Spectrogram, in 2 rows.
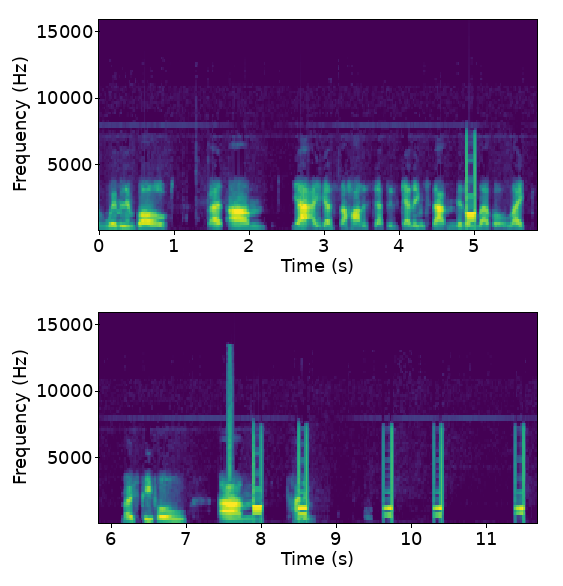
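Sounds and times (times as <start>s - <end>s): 
speech: 0.0s - 8.8s
telephone keypad dialing tones: 7.9s - 8.7s, 9.6s - 10.4s, 11.4s - 11.6s.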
